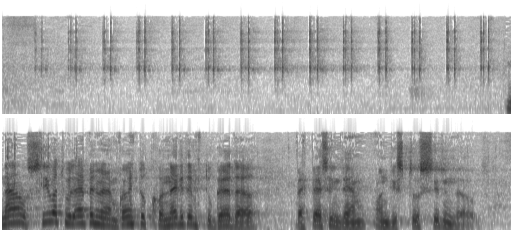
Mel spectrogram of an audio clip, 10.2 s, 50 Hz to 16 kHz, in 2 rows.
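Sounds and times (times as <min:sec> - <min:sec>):
five metronomes clicking out of phase: 0:00.3 - 0:05.8
speech: 0:05.0 - 0:10.1.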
